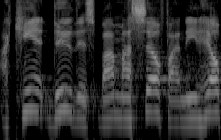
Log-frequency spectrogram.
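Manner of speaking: imitated screaming. Retelling a rescue, quoting a woman after surfacing: imitating someone screaming for help. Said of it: "she began screaming for help".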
